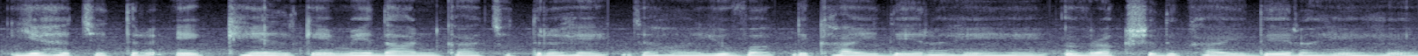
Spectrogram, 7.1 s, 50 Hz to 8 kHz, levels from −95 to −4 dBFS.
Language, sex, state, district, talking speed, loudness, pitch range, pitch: Hindi, female, Maharashtra, Chandrapur, 170 wpm, -16 LUFS, 190-210 Hz, 195 Hz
